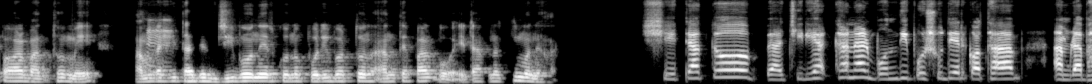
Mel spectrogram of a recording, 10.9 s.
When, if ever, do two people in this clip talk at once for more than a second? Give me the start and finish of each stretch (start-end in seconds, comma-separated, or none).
none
